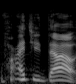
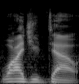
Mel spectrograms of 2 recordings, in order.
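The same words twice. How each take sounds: First: It is said in a warm, smiling tone. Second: It is said in a harsh, scolding tone.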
